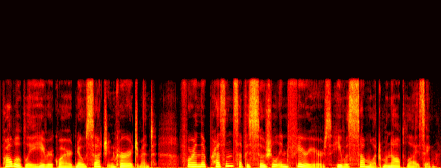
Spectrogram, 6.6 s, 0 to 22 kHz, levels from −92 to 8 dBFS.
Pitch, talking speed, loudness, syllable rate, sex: 205 Hz, 165 wpm, -17 LUFS, 6.0 syllables/s, female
